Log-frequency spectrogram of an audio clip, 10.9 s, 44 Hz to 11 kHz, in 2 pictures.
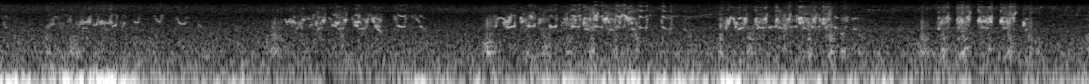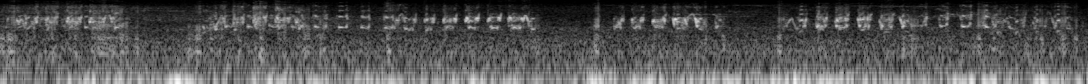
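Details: Black stork nest feeding in Estonia, 27 May 2019: around ten wheezy, rattling bursts spaced about a second apart, with a low rumble at the start.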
